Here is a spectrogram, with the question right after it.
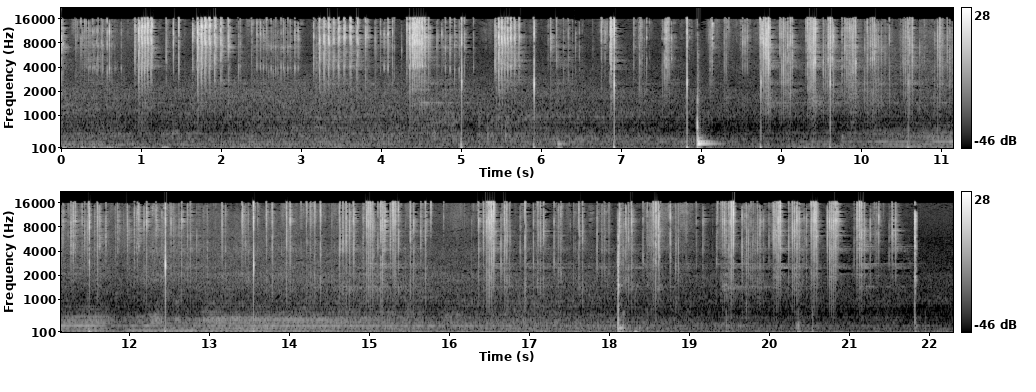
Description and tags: sonicsnaps LBFR Bhaar,Estella
Here are the recordings after a hunting sounds made in all the school. It's a grating.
